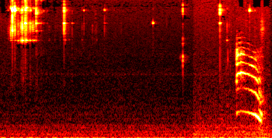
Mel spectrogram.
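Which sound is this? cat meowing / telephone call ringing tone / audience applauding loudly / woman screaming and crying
cat meowing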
